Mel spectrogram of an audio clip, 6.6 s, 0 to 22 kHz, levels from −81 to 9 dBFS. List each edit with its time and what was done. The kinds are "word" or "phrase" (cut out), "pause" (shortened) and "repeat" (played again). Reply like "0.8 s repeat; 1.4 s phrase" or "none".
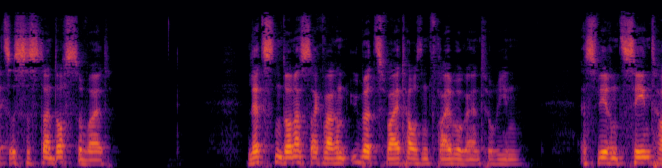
none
